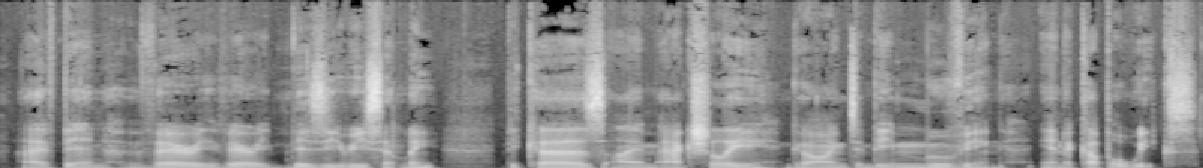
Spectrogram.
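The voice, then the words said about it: Early-morning voice. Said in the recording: “As you can hear from my voice, I'm recording this very early in the morning.”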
